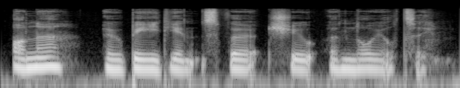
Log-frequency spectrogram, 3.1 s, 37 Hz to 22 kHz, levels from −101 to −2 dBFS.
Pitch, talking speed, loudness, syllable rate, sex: 150 Hz, 100 wpm, -22 LUFS, 4.3 syllables/s, male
